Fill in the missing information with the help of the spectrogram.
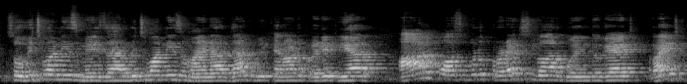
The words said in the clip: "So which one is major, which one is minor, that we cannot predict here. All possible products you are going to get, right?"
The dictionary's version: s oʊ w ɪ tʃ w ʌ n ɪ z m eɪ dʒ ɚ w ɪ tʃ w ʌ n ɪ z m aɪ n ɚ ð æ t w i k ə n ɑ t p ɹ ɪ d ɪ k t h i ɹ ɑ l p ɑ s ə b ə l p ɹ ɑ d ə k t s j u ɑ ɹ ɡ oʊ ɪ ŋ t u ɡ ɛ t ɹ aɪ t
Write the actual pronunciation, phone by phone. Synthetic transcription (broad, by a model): s oʊ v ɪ tʃ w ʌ n ɪ z m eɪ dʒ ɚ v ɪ tʃ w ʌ n ɪ z m aɪ n ɚ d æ t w i k ə n ɑ t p ɹ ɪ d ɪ t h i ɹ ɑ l p ɑ s ə b ə l p ɹ ɑ d ə k t s j u ɑ ɹ ɡ oʊ ɪ ŋ t u ɡ ɛ t ɹ aɪ t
